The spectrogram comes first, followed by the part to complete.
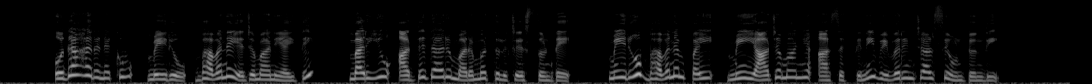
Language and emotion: Telugu, neutral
